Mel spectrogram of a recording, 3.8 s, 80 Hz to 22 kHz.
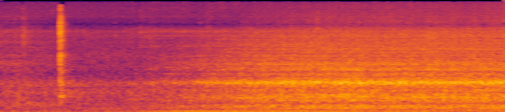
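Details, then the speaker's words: New Z Grills 700D3 pellet grill, initial burn-in, switched to smoke: steady low fan hum with faint even whir building after a second as auger turns, no rattles or scraping; normal pellet grill startup. "And we can hear the fan going. Let's see if the auger's turning. And the auger seems to be turning."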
